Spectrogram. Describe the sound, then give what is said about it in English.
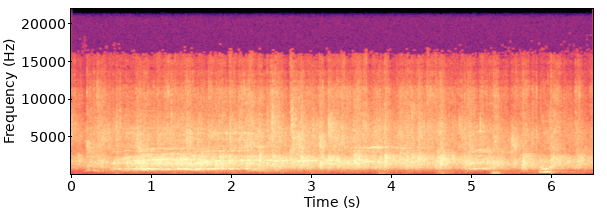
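Sustained applause from a sizable crowd welcoming a speaker in the morning, steady and fairly loud throughout, with a few scattered voices and cheers rising faintly above the clapping near the end. “Please give a very warm welcome to my friend and my brother”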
